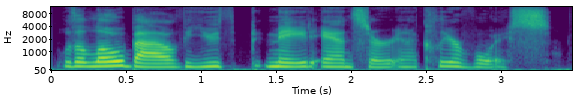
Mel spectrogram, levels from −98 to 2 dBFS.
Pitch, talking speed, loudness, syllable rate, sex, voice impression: 200 Hz, 205 wpm, -17 LUFS, 4.6 syllables/s, female, feminine, slightly middle-aged, sincere, slightly calm, slightly strict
